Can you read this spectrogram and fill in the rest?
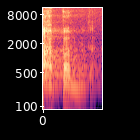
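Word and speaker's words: Abba: 그리고 아람어를 살펴보면 아람어로는 발음도 아빠입니다.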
